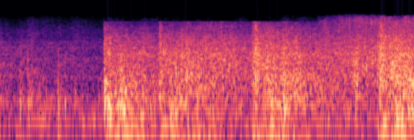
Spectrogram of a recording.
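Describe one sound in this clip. Water splashes and sloshes underfoot.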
